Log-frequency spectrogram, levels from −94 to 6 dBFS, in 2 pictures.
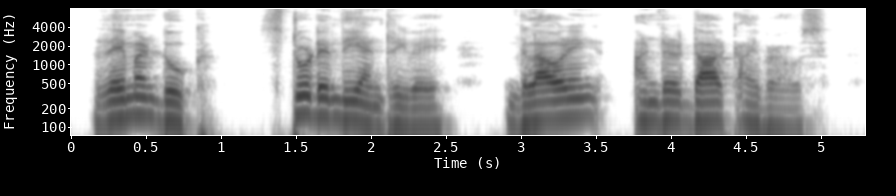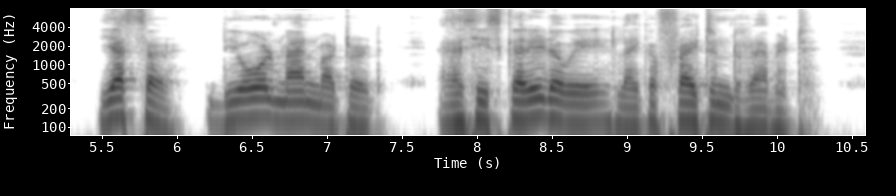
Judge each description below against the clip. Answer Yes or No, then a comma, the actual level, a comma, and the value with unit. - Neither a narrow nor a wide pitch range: Yes, average, 3.9 semitones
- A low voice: Yes, low, 120 Hz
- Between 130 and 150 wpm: Yes, slow, 135 wpm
